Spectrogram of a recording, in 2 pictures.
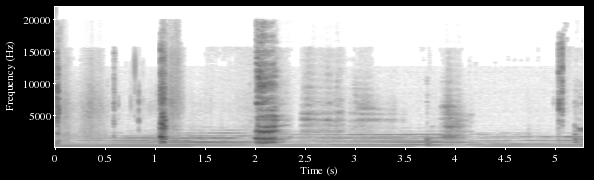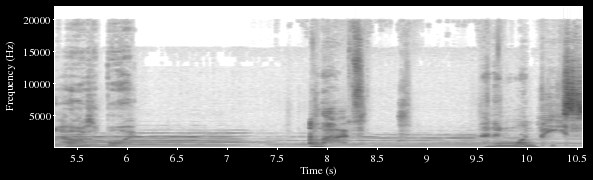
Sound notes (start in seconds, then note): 1.4 struggles to swallow; 3.1 panting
